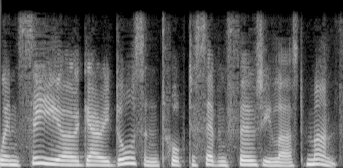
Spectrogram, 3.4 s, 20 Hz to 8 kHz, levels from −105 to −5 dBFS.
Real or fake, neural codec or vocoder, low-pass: fake; codec, 16 kHz, 1.1 kbps, Voila-Tokenizer; 7.2 kHz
